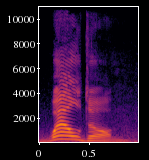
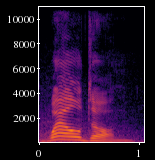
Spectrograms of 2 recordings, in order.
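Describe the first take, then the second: The two takes are said the same way.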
